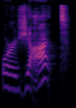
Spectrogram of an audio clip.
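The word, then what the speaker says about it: orgeat: up and it was in the U.S it said it's pronounced or jat and then in French it's pronounced or ja okay so it's like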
